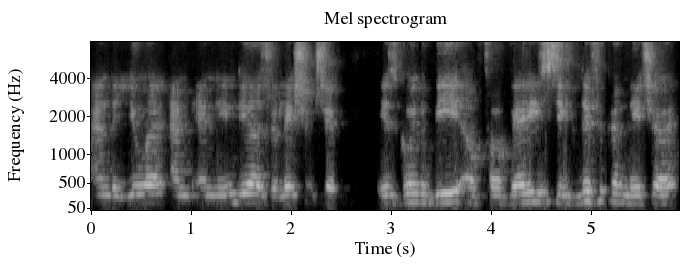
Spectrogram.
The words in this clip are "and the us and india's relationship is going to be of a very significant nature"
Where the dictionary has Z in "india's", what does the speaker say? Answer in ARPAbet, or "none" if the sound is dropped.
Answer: Z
